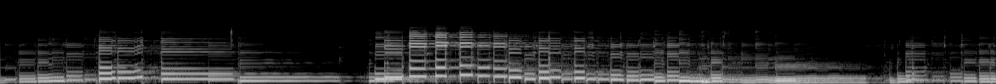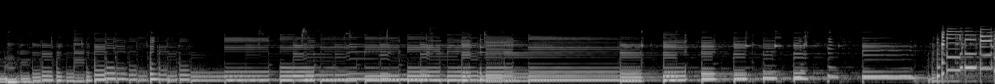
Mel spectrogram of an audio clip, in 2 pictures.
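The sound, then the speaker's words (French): An electric guitar with both pickups engaged plays bossa nova melodic lines and sustained notes through a warm, slightly driven Michelangelo Basio amp head, drenched in heavy reverb set to 70% that lets each note ring and wash out. Loud, no voices. “On va pousser la reverb et constater que la reverb est totalement exploitable, même à 70% comme c'est le cas ici.”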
